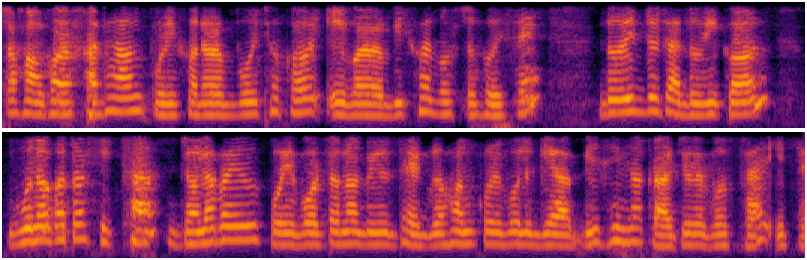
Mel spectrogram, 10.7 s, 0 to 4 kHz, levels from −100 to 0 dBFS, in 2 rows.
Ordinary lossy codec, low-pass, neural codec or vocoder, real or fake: none; 3.6 kHz; codec, 44.1 kHz, 2.6 kbps, SNAC; fake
